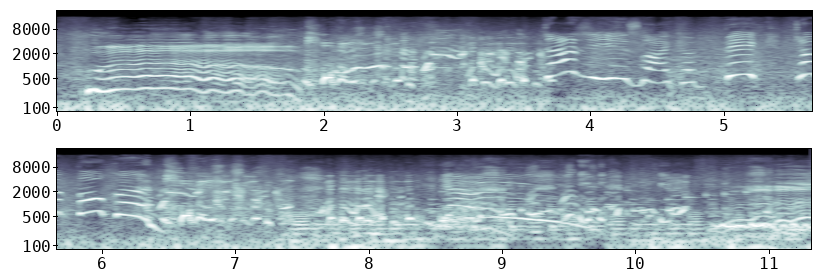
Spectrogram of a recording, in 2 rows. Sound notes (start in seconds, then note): 2.1 both giggle; 9.7 all giggle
